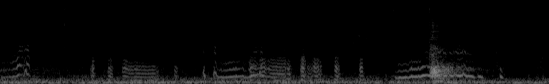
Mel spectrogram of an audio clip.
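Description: Hens clucking: a series of short, pitched, drawn-out calls, the loudest about four seconds in.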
